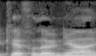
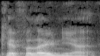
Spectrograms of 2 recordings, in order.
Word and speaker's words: Kefalonia: Incidentally, Kefalonia is the Greek pronunciation and Cephalonia is the English, much like the correct Spanish pronunciation of Ibiza as opposed to the English Ibiza.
